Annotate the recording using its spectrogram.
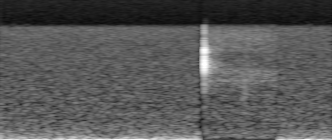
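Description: A sip from a coffee mug: one short sharp click with a brief hiss about one and a half seconds in, over a faint low hum.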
